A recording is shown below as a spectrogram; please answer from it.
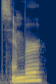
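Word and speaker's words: timbre: So if I have pitch panning, ADSR and timber, that's how you pronounce it, timber. Tambber selected and I bring this up every time I press a note.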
